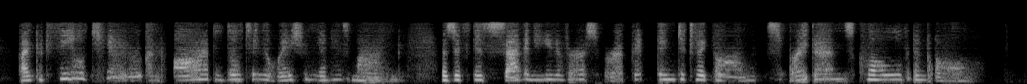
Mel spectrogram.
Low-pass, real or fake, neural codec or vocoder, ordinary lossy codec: 7.2 kHz; fake; codec, 44.1 kHz, 0.9 kbps, DAC; MP3, 48 kbps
